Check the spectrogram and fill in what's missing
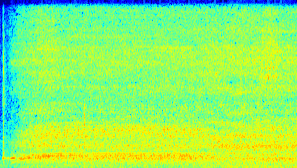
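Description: A hair dryer blowing heat onto Jamberry nail wraps, a loud steady airy whoosh that starts abruptly and holds constant throughout with no talking.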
